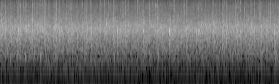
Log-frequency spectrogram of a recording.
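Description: A large crowd claps steadily in a big echoing hall.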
